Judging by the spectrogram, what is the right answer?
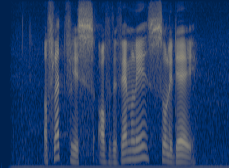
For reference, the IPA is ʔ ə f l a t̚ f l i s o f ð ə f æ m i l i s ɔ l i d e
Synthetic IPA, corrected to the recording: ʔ ə f l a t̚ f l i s ɔ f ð ə f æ m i l i s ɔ l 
